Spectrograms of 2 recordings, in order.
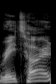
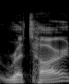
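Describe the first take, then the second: First: It is pronounced in the ordinary, plain way. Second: It is pronounced in a fancier, more delicate way.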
